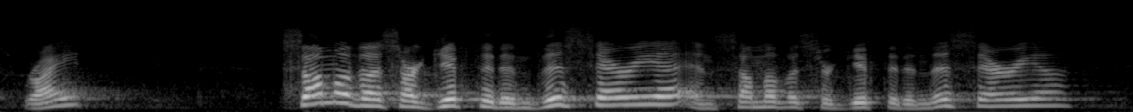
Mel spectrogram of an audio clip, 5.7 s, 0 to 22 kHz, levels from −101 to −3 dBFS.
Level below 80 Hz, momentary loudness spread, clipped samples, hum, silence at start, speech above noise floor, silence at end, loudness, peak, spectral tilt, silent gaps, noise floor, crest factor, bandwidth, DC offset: under -90 dBFS; 11 LU; under 0.1%; none; 0.15 s; 47 dB; 0.35 s; -39 LUFS; -20 dBFS; -8.5 dB/octave; none; -86 dBFS; 20 dB; 5.8 kHz; under 0.1%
